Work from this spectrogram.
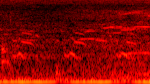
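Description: A gull's short call near an island fort by the sea, a faint nasal cry over a steady low hum and distant water sounds.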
